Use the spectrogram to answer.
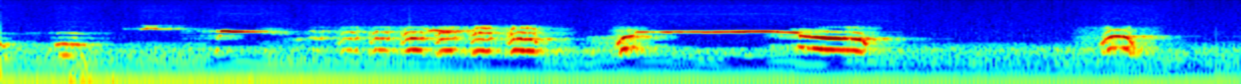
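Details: Gull pair at their nest on the day their first egg was laid at midday; a series of harmonic, nasal calls, some with a long level drawn note ending in a falling squeal, then a short separate call.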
